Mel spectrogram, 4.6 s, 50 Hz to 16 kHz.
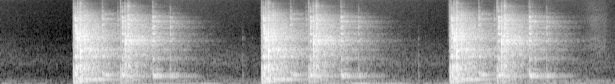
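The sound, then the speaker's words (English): Three evenly spaced, loud layered clap hits, a clap sample played in Kontakt across about four keys for a fuller sound, each a sharp bright burst with a quick follow-up snap and a short ringing tail, with a metallic cowbell tone dragging underneath. No voices. “pushed about 4 keys to make the clap sound a little bit more full.”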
